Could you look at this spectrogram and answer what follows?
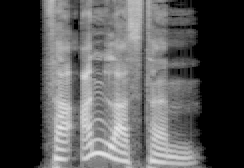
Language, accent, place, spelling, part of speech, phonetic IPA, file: German, Germany, Berlin, veranlasstem, adjective, [fɛɐ̯ˈʔanˌlastəm], De-veranlasstem.ogg
- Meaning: strong dative masculine/neuter singular of veranlasst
